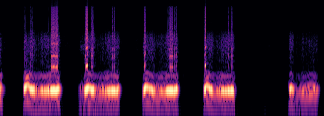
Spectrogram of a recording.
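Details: Stock doves at a freshly cleaned nest box as a new breeding season approaches: a low, hollow coo repeated five times, each note about half a second long with short pauses between, in a quiet, enclosed setting.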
